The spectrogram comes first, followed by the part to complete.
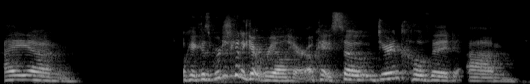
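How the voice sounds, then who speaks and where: A woman's voice: medium pitch, very animated, moderate pace, a little mellow, echoey room. A woman in her forties leading a discussion over a video call, earnest and rambling, with frequent restarts. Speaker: discussion leader. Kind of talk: casual video-call chat.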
